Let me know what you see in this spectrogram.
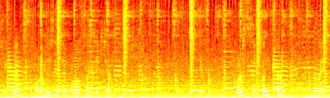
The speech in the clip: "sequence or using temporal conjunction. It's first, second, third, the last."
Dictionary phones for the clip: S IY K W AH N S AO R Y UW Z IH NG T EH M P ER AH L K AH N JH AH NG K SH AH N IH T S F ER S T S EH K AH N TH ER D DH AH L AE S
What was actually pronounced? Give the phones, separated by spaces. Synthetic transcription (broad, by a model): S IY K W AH N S AO R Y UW S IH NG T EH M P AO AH L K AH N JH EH K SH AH N IH T S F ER S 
